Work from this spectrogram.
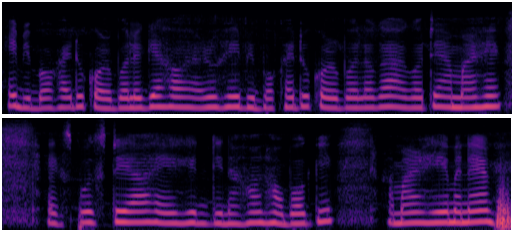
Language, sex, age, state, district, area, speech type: Assamese, female, 18-30, Assam, Sivasagar, rural, spontaneous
